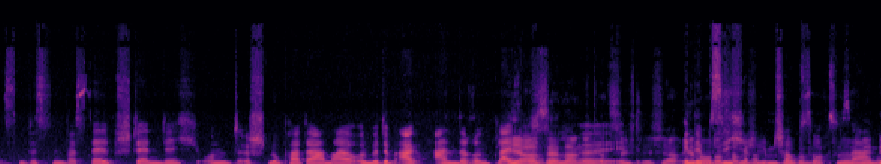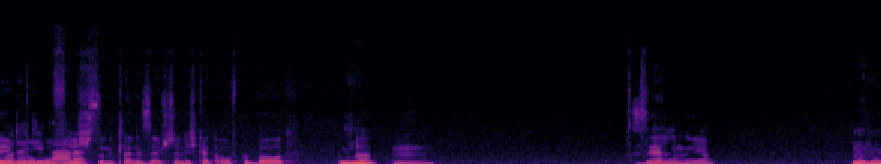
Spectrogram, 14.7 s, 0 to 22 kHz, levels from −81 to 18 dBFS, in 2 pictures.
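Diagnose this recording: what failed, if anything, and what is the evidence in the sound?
Nothing failed; no faults heard.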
